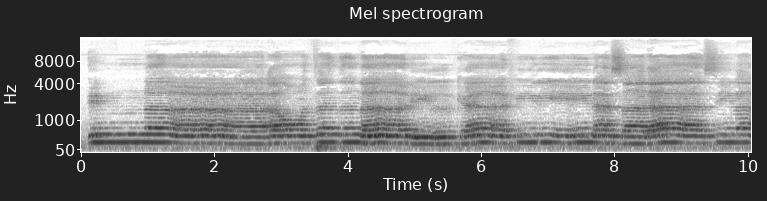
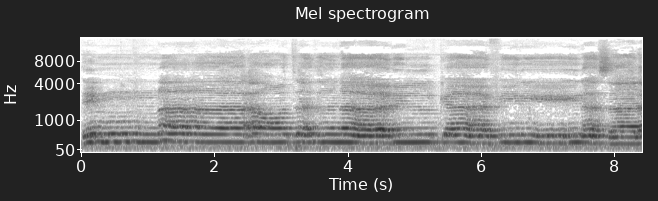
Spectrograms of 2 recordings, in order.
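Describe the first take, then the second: First: The final word ends with a lengthened vowel. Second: The final word ends on a bare consonant. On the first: "Boleh panjang dua harakat" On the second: "boleh sukun"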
